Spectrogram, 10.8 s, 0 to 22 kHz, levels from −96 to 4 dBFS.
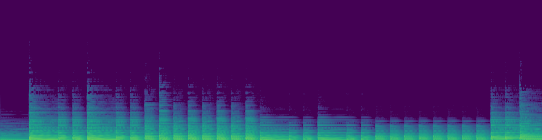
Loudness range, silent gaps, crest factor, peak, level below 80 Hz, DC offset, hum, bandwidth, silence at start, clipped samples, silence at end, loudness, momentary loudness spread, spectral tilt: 5 LU; none; 16 dB; -10 dBFS; -50 dBFS; under 0.1%; none; 7.4 kHz; 0 s; under 0.1%; 0 s; -27 LUFS; 7 LU; -8.5 dB/octave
